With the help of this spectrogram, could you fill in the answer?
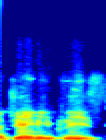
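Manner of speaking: prank-call soundboard plea; Arnold Schwarzenegger impression. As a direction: imitate an action hero begging. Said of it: "he'd go".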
